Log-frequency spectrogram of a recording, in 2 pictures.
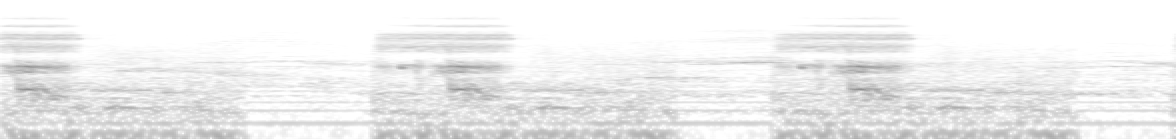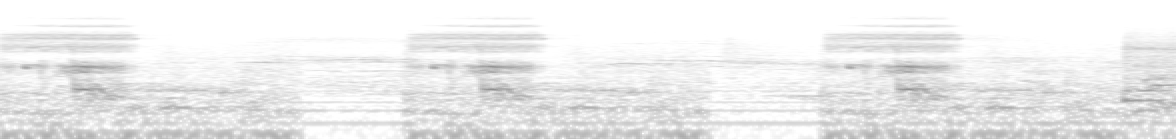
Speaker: We heard a harsh noise when was breathing in. Therefore, we decided that does have stridor.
